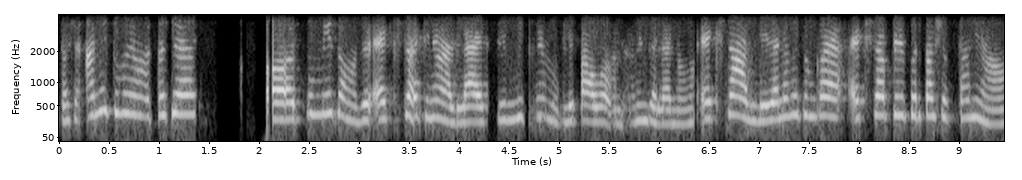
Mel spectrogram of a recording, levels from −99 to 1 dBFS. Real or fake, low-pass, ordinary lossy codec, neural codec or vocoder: real; 3.6 kHz; Opus, 16 kbps; none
